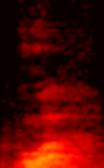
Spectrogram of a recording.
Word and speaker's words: ruach: I started with it started with a word in Hebrew, ruach.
